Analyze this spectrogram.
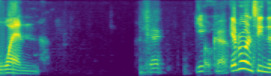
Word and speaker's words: Nguyen: It's gonna sound, but the name Wen. Okay. Okay. Everyone's seen the name Wen. Wen. You've seen it a bunch, Jared. Work in telemarketing. Yeah, Nguyen. That is Wen.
